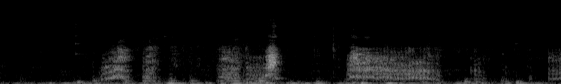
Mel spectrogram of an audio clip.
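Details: Energetic Labrador Retriever mix puppies, Lab crossed with Retriever, producing rough, low growls and grumbles in several short bursts, then a longer sustained growling stretch near the end, with quiet room background between.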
